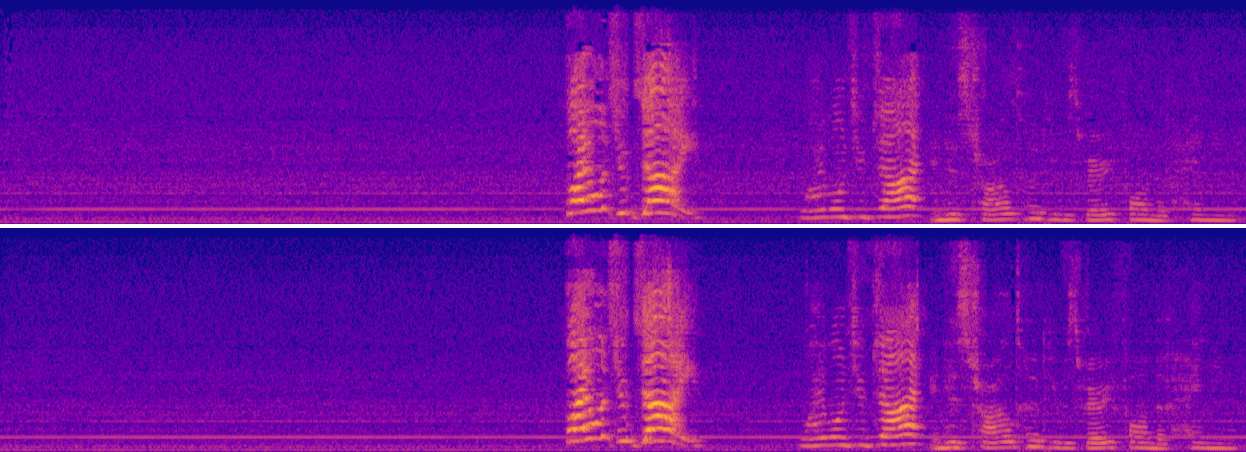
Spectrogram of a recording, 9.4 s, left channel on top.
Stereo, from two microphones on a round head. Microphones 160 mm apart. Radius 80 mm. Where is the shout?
15° right (ahead or behind), 1.6 m.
